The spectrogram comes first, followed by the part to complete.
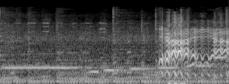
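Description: Background music with steady held notes. About one and a half seconds in, a loud, high, wavering cry breaks in over it: a woman's excited shriek.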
